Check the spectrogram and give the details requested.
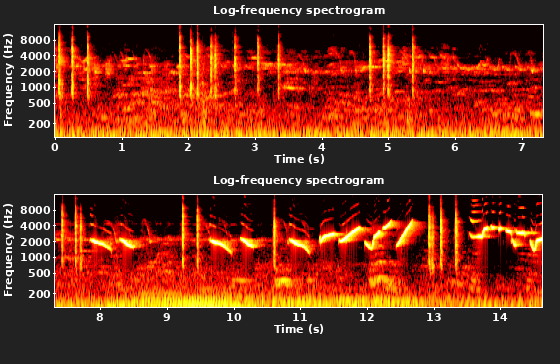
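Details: White-rumped shama in competition song, flicking its tail: many sharp clicks and a faint buzzy background at first, then a lively series of looping, falling and rising whistled notes delivered quickly.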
